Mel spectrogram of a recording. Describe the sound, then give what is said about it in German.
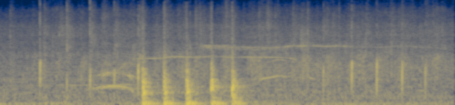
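Brief scattered applause, a few distinct claps in a short burst, greets a speaker being introduced at a public gathering. “Ein kleiner Applaus.”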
